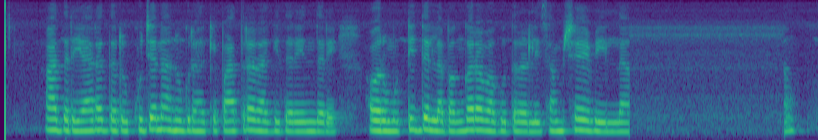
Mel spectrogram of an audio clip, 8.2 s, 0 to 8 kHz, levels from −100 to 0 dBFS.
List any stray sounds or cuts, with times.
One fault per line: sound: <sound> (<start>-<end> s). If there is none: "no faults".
no faults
